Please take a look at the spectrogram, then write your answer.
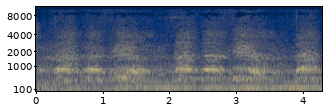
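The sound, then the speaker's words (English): A large crowd of rioters on the east side of the Capitol roars and shouts continuously, waves of loud overlapping voices swelling and falling every second or so, with a steady low hum beneath. “Here's what that crowd looks like on the east.”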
